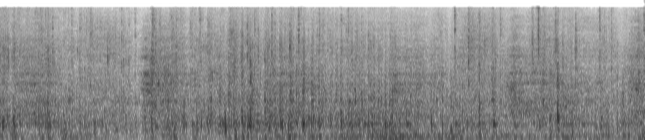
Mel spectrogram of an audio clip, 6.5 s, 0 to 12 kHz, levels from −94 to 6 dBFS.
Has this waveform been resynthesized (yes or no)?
no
